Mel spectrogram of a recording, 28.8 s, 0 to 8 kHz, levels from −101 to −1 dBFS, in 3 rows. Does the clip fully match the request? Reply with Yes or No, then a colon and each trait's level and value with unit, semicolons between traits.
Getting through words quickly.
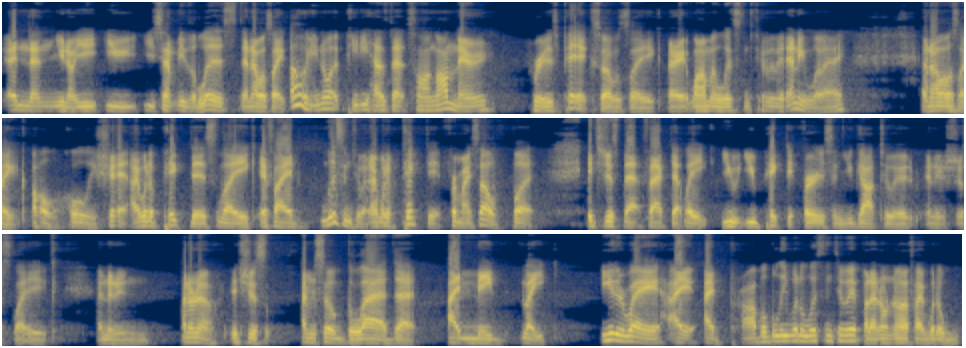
Yes: fast, 250 wpm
